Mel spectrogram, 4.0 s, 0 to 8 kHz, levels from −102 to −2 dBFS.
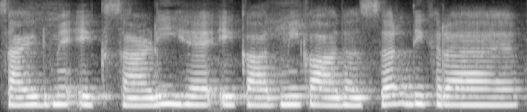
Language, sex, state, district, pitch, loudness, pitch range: Hindi, female, Jharkhand, Deoghar, 215 Hz, -12 LUFS, 210-220 Hz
